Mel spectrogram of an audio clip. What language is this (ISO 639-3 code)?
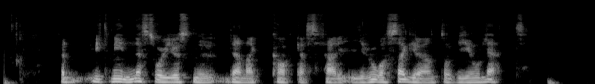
swe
